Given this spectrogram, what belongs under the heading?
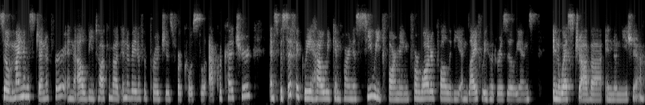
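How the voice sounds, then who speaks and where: A fairly quick voice in a German accent, with ordinary pitch variation and a quiet background. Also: woman, medium pitch for a woman. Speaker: graduate student presenter. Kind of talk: presentation. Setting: video call.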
